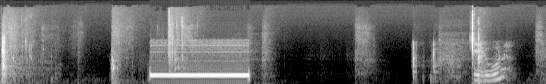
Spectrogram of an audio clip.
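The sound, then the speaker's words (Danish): A single loud, steady telephone ringing tone lasts about a second, preceded by a few faint clicks, with a brief burst of someone's voice near the end; a live radio show is calling someone about what is happening in Sorø. “Men de har ikke taget telefonen endnu. Nå, de har ikke taget telefonen endnu. Vi prøver en anden her.”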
